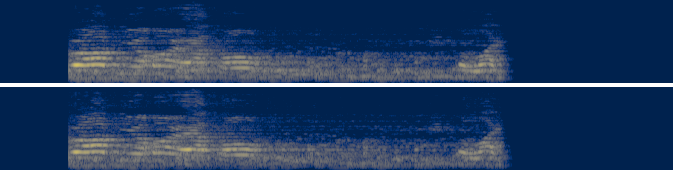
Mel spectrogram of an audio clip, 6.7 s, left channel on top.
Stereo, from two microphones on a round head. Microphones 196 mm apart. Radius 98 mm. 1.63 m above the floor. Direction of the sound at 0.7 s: 55° right (ahead or behind).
